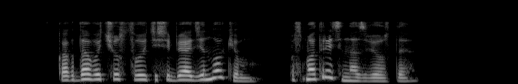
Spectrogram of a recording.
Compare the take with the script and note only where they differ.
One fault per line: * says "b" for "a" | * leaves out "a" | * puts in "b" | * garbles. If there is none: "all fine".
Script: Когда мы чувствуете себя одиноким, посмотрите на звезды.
* says "вы" for "мы"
